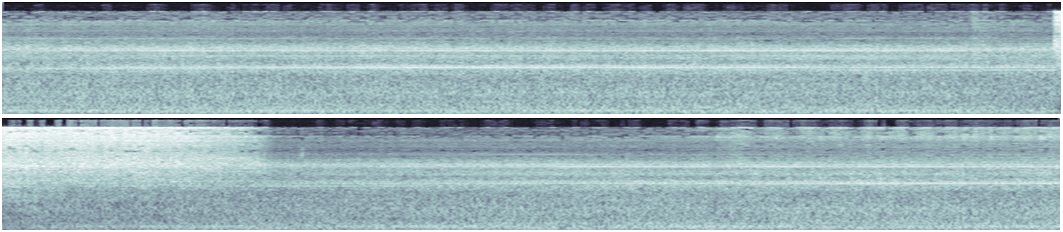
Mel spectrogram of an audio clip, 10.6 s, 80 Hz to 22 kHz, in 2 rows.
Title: इंजन से आवाज आने वाली मोटर की आवाज यही से आती है @jashvlogger786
